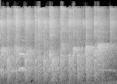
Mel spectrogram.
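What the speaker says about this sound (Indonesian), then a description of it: "Boleh berikan aplaus untuk kedua narasumber terbaik kita" An audience claps steadily for two guests on a student podcast about university organisations, a dense, even patter of many hands that fills the whole moment, fairly loud and close.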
